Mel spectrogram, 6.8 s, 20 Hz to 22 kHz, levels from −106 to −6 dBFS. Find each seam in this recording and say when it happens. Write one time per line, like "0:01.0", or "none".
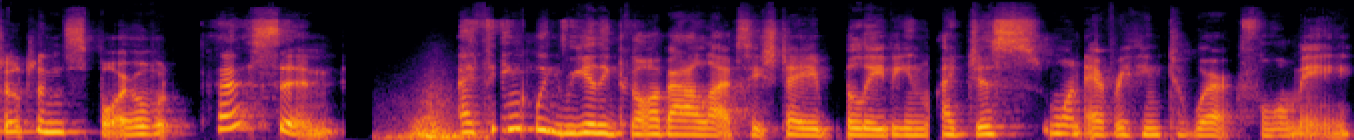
0:02.2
